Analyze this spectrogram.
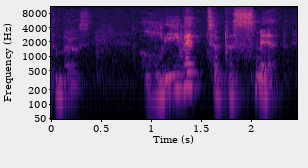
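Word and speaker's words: Psmith: Leave It to Smith. It's Leave It to Smith, but the P is silent.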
